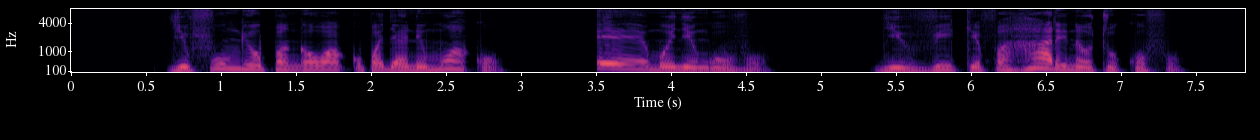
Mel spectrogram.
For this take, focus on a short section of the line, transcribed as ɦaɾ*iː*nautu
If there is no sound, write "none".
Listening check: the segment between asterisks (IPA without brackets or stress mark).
i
